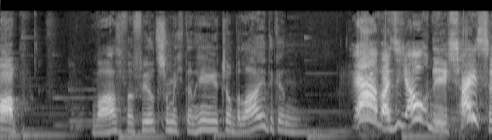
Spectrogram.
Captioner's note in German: verstellte Stimme; holländischer Akzent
